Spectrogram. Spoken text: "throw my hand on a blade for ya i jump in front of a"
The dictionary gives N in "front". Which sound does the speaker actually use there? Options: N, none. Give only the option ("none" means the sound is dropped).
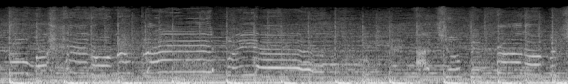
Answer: none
